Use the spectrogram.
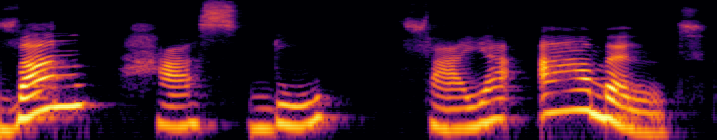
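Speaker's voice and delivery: very slow model German, word by word; pronunciation demo. Shown as a demonstration. Teacher models the third phrase for learners, slow pronunciation demo. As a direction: say it slowly, with gaps for learners. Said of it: "Atenção na pronúncia".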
